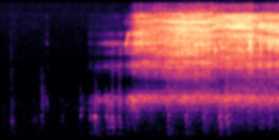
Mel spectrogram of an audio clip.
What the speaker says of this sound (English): Let me show you the steaming power of it.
